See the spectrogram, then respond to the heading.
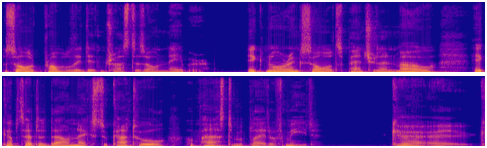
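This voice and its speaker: A man's voice: fairly low pitch, gravelly. A man reading a scripted story aloud as an audiobook narrator.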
